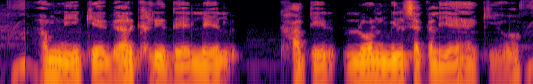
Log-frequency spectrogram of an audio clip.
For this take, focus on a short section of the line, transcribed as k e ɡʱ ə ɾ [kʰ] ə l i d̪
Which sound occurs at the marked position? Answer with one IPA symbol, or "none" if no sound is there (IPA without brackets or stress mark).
kʰ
